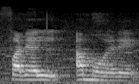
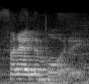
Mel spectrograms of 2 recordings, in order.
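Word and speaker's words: fare l'amore: But at first, I don't know how to pronounce it correctly. Like, I pronounce it Farel Amore. So, may pause. But then, so, luckily, I asked my two friends from Italy. And then sabi ko, hello, paano ba i-pronounce to sa inyo? Sabi niya sa akin, ang tamang pronunciation yan is Farella More. So, yun yung tamang pronunciation.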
